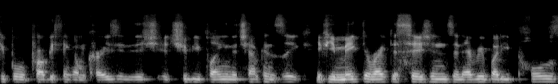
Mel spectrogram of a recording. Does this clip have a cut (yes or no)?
yes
